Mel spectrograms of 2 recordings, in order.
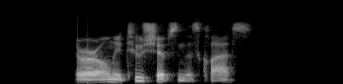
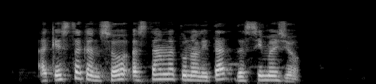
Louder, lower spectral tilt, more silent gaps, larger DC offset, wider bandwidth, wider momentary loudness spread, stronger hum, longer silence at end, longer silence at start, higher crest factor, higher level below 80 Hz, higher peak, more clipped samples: second, -24 LUFS vs -18 LUFS; about the same, -4 dB/octave vs -4 dB/octave; neither; neither; first, 9.2 kHz vs 8 kHz; first, 14 LU vs 5 LU; neither; first, 0.95 s vs 0.8 s; first, 0.75 s vs 0.4 s; first, 22 dB vs 16 dB; second, -70 dBFS vs -64 dBFS; about the same, -4 dBFS vs -4 dBFS; neither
